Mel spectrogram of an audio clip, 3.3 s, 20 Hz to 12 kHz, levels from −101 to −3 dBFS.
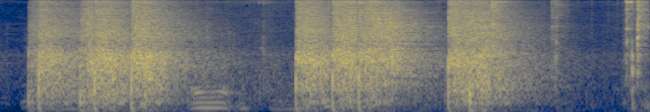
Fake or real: real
